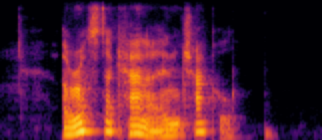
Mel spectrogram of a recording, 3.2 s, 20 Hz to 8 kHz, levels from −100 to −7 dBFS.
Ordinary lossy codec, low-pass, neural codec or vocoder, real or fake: Opus, 24 kbps; 7.2 kHz; none; real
